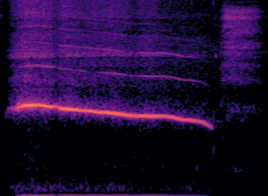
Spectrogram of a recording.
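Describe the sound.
A person in an elevator whistles a single long descending note that slowly falls in pitch, mimicking an incoming missile, ending abruptly with a short burst of noise like an impact.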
